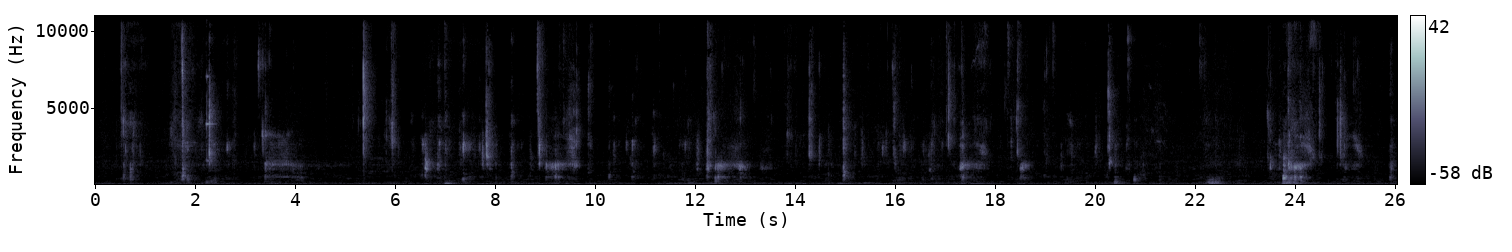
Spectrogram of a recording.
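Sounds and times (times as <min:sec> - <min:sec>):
chewing and gnawing meat: 0:05.2 - 0:21.2.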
